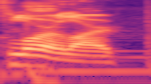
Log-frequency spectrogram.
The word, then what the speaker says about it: Lorillard: Laura Lord? Laura Lord? How do you pronounce that? Laura? I'm not from 1789, so I can't pronounce it. – Laura Lord? We'll go with Lorillard.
